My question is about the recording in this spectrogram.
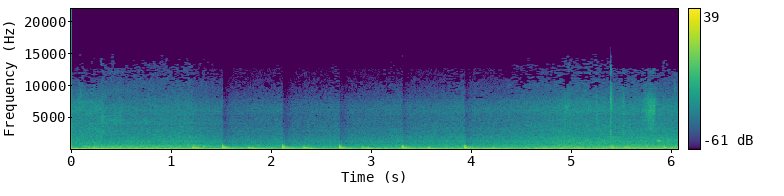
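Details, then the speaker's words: Mitsubishi 3000GT VR4 while driving: light clunk repeating about every 0.6 seconds over low drivetrain drone; owner suspects rear differential or wheel play, coil checked not loose; rhythmic clunk from rear, cause unconfirmed. "That noise has got to come out of this fucking diff."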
